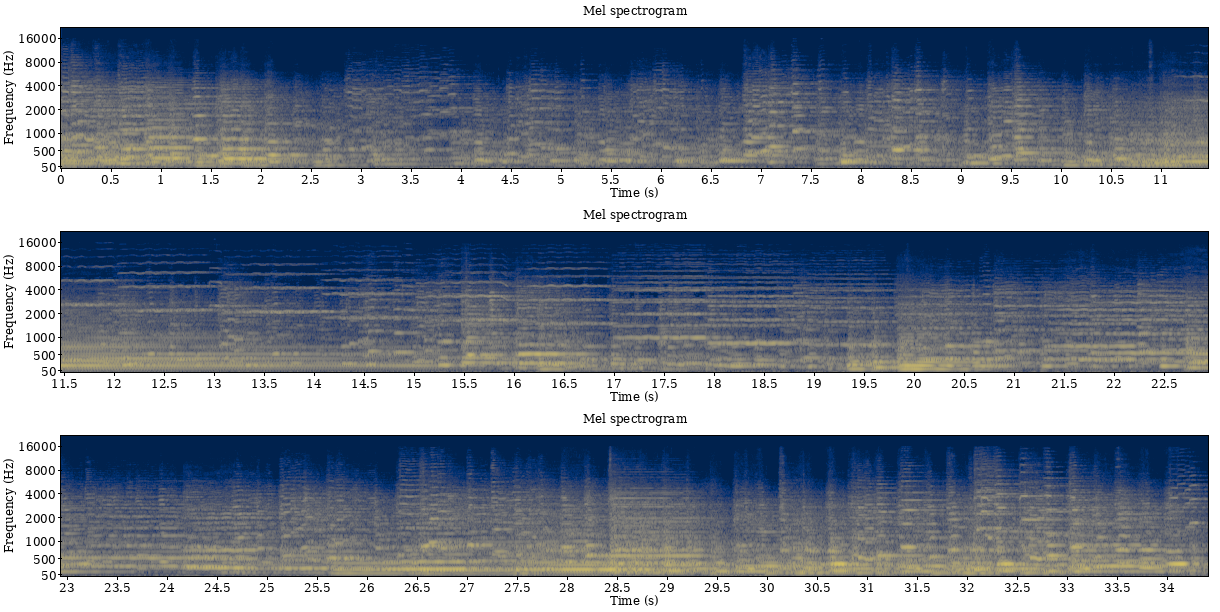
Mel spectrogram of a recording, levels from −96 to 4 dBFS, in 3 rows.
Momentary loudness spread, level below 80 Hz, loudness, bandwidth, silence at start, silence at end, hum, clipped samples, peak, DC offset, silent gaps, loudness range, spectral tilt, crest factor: 13 LU; -56 dBFS; -28 LUFS; 10 kHz; 0 s; 0 s; none; under 0.1%; -8 dBFS; under 0.1%; none; 8 LU; -7.5 dB/octave; 18 dB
